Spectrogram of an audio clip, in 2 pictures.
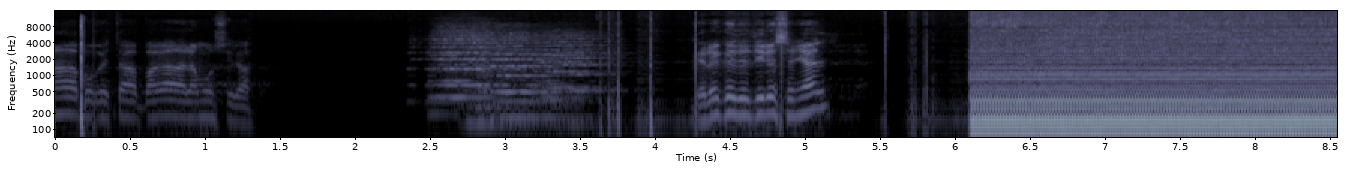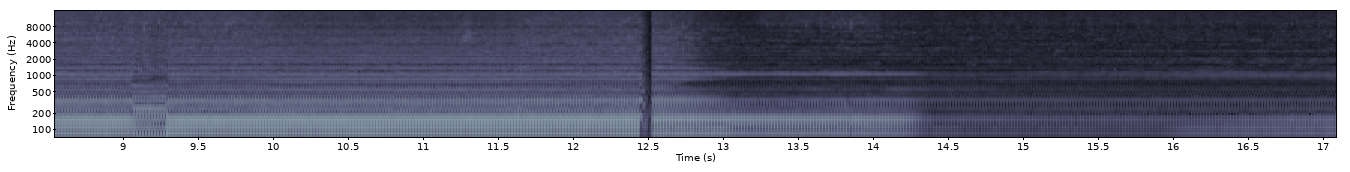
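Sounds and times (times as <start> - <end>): loud electrical hum: 6.1 - 17.0.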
